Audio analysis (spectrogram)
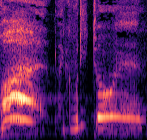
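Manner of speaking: very high squeaky child impression; imitated little daughter. Little daughter answering her yelling father, mock child voice. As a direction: put on a tiny high voice, playing innocent.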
